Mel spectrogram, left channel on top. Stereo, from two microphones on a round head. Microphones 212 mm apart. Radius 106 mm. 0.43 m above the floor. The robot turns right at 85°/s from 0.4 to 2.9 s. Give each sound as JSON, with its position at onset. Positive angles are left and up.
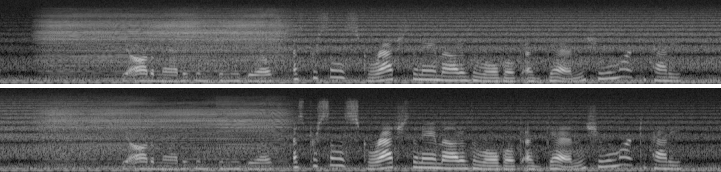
{"t": 0.0, "sound": "a drone", "azimuth_deg": -70}
{"t": 1.2, "sound": "a woman speaking", "azimuth_deg": 5}
{"t": 2.9, "sound": "a woman speaking", "side_deg": -20}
